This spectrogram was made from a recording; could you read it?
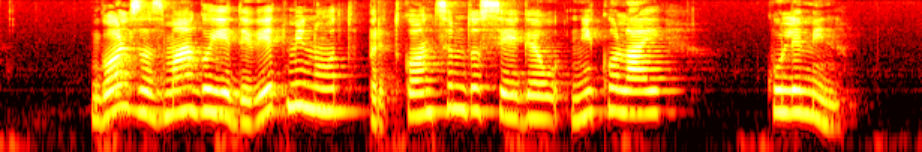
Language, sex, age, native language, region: Slovenian, female, 50-59, Slovenian, Gorenjska region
